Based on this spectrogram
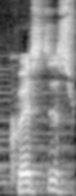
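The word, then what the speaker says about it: Quistis: earlier, this time it's Quistus Renoa. Quistus Renoa Zel. Let's write a double quest this Renoa quizzes. I say both. I mostly say Quistus, but sometimes I'll say Quistus.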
